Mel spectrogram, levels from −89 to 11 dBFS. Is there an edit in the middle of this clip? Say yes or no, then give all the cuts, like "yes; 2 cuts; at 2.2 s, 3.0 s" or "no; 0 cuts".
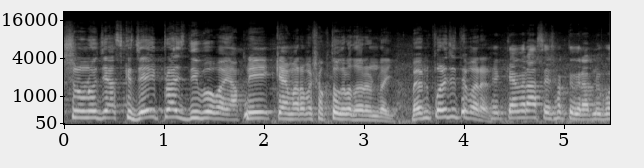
yes; 1 cut; at 3.3 s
